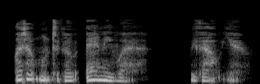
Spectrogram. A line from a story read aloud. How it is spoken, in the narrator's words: I said quietly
